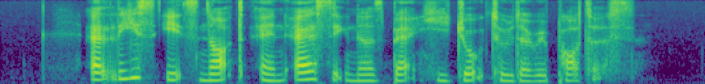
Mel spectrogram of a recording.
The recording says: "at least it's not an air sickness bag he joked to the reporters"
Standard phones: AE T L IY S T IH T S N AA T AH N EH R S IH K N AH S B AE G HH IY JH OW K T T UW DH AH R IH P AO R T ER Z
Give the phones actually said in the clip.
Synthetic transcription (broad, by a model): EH T L IY S T IH T S N AA T AH N EH S IH K N AH S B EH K HH IY JH OW K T T UW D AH R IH P AO T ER S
